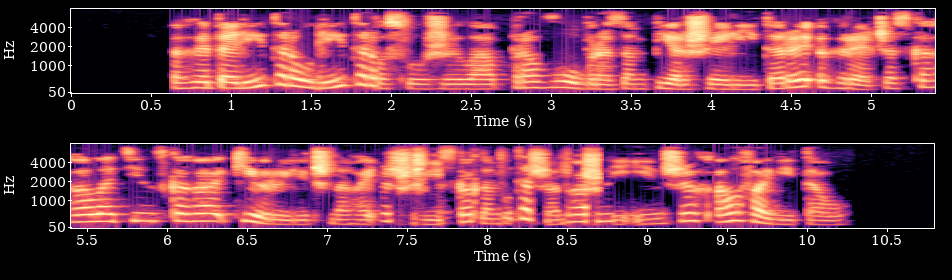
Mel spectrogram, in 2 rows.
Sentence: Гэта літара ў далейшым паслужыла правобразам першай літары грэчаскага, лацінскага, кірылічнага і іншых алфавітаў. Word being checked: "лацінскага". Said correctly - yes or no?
yes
